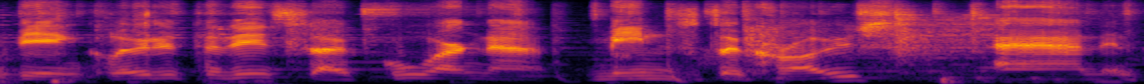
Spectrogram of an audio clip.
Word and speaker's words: Goorna: So to pronounce it more correctly, emphasize the first part. Guarna, not Guana. Not There you good.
